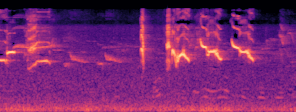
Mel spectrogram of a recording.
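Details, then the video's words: Oriental magpie-robin sings clear, varied whistles, then a sharp click and three bright falling slurred phrases about every half second, over a low hum. "Suara Burung Kacer Gacor"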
